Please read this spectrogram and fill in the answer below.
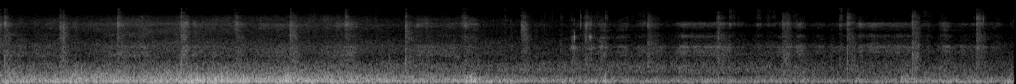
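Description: Wind rumbling on the microphone, strongest two to three seconds in and easing off in the second half, with faint scattered crackles and ticks.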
